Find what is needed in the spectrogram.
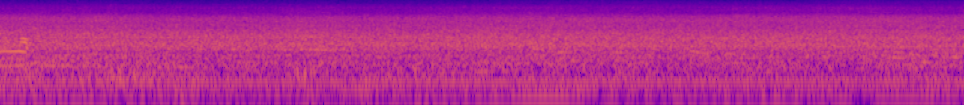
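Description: Tractor engine running steadily under an even, unbroken noise, with faint voices in the background.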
